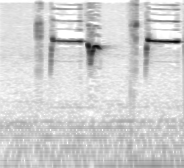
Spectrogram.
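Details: Prinia singing actively: a long, steady, high whistled note followed by a short, lower, slurred twangy note, the phrase given twice in quick succession against a quiet background.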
